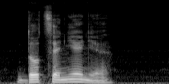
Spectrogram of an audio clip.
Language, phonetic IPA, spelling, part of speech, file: Polish, [ˌdɔt͡sɛ̃ˈɲɛ̇̃ɲɛ], docenienie, noun, Pl-docenienie.ogg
